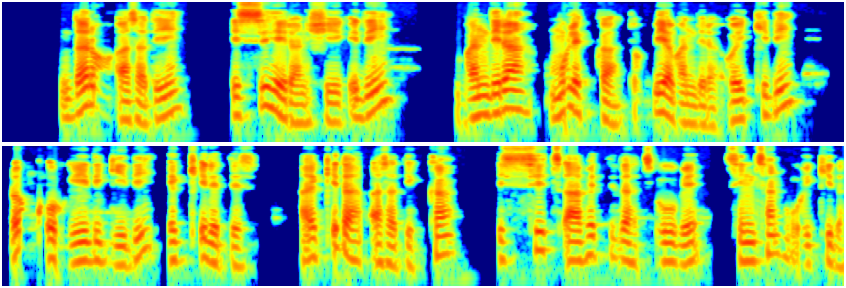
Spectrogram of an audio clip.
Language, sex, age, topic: Gamo, male, 18-24, government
